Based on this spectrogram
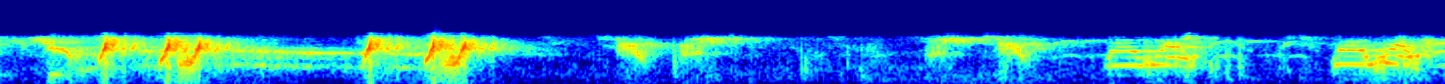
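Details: {'caption': 'Common quail, batair: two clear triple-note calls, followed by softer, lower nasal notes and rough grating phrases.'}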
